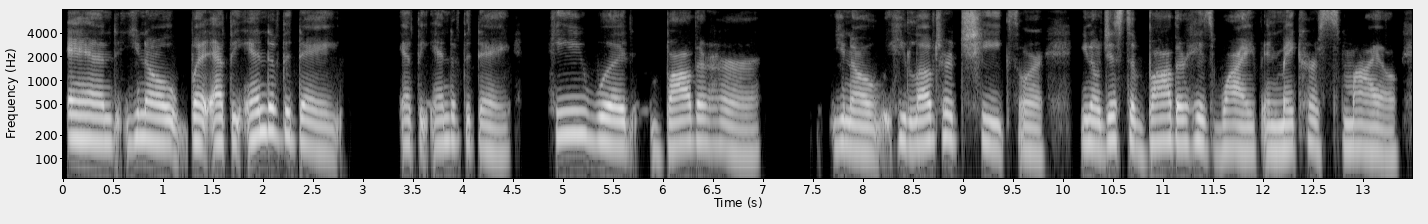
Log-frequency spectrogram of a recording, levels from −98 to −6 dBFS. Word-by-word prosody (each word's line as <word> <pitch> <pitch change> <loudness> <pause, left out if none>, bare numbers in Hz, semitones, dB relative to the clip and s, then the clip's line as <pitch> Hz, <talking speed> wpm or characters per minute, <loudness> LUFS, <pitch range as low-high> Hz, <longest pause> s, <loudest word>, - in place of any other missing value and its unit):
And, 175 -3 +4
you 170 +5 -3
know 165 -4 +4
but 170 -1 +5
at 165 0 +4
the 165 - -2
end 200 +5 +5
of 215 -4 +4
the 200 - +1
day, 140 -8 -2 0.6
at 155 -3 -4
the - - -7
end 155 +2 -3
of 165 0 -4
the 155 - -6
day, 130 -4 -5 0.4
he 205 +1 0
would 165 -6 +4 0.2
bother 150 +5 +1
her. 130 -5 -6 0.7
You 155 +2 -2
know, 130 -4 0
he 170 - -2
loved 155 +3 +2
her 185 -2 0
cheeks 150 -4 -3
or, 125 -2 -2 0.4
you 160 - -1
know, 155 -2 +3
just 170 +4 0
to 160 - +3
bother 160 +4 +1
his 155 -3 -1
wife 130 -1 -2
and 130 0 0
make 140 0 0
her 160 -3 -4
smile, 130 -3 -4
155 Hz, 170 wpm, -27 LUFS, 135-170 Hz, 0.7 s, but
